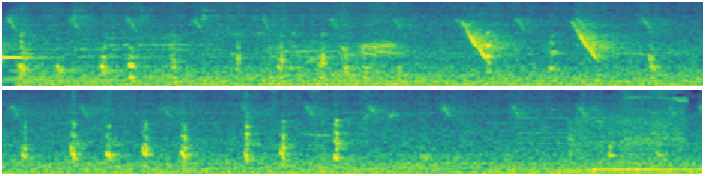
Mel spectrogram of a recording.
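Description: A rooster and hen clucking in many short, quick notes, with two sharp falling calls about three and four seconds in.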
